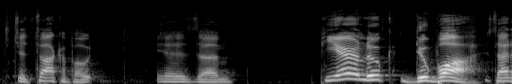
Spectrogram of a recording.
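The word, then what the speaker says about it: Pierre-Luc Dubois: trade we we just talk about is um pierre luke dubois is that how you say it yep yeah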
